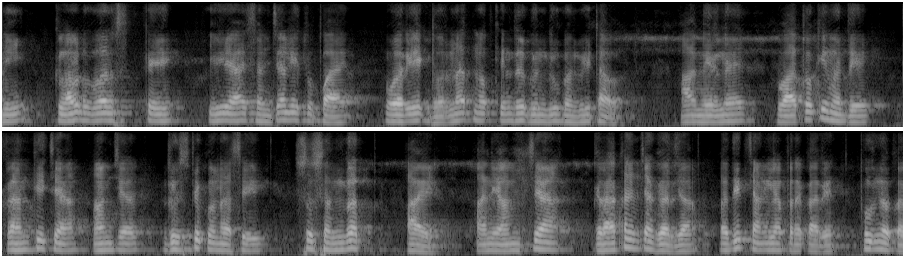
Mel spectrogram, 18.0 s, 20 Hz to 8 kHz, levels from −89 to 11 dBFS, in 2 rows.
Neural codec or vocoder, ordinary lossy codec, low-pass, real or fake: codec, 16 kHz, 2 kbps, FreqCodec, smaller model; none; none; fake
